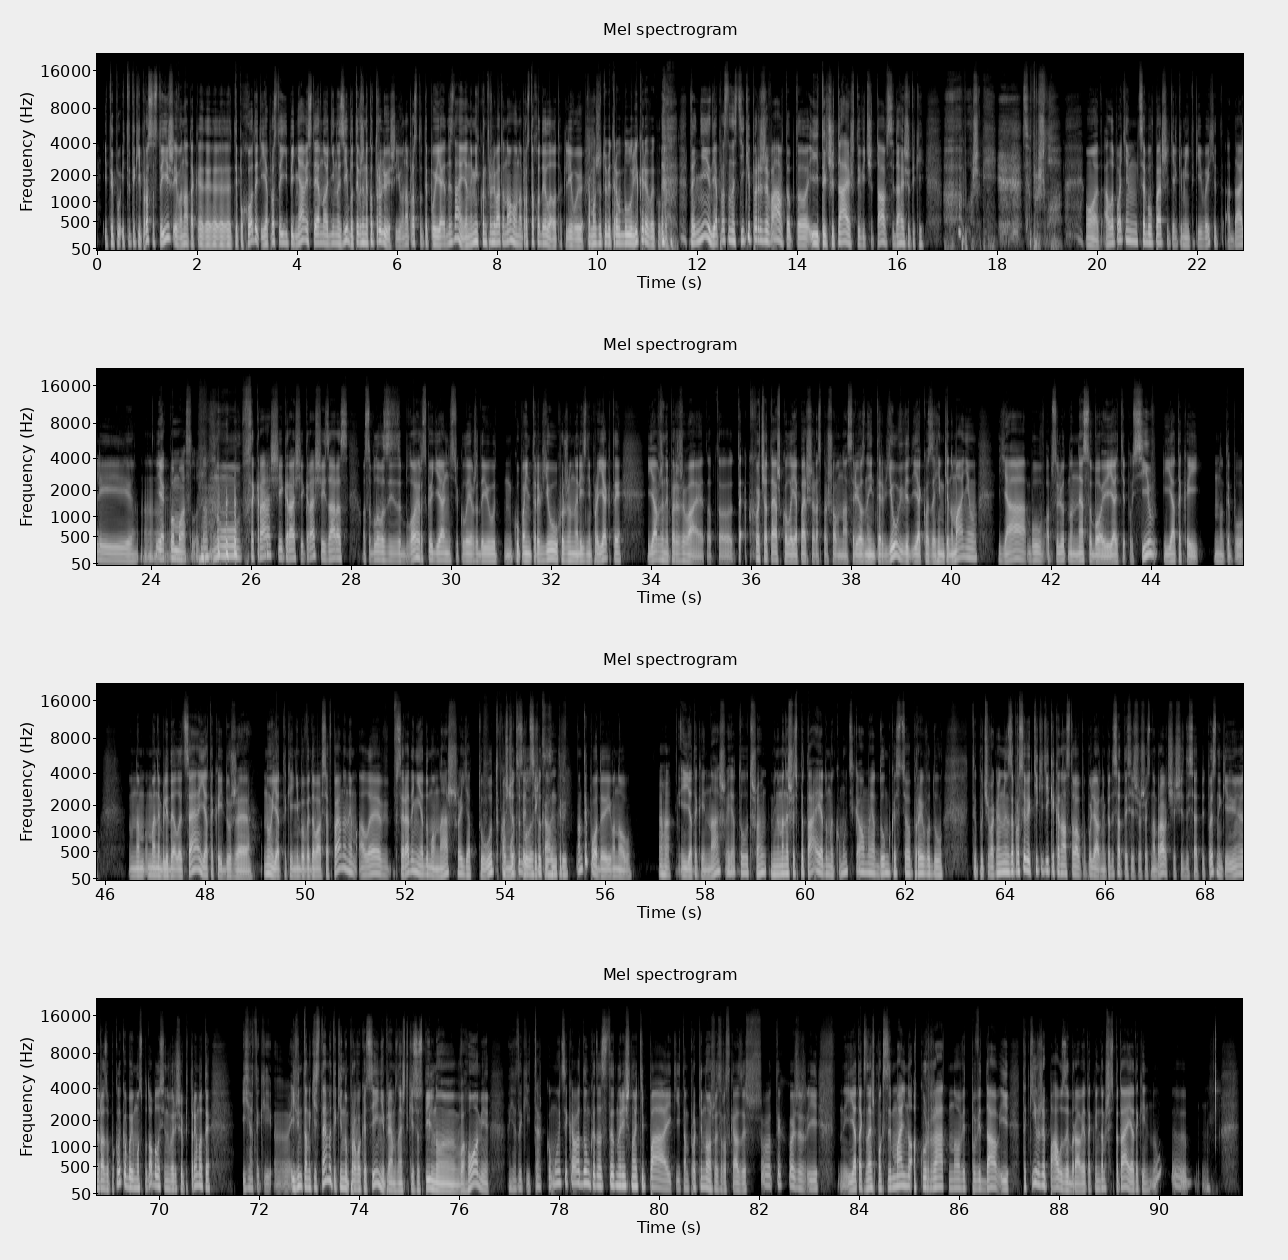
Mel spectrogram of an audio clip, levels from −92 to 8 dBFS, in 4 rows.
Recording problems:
none

